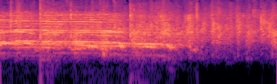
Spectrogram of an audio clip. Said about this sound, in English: Clap for Steven. Yeah, we love Steven.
